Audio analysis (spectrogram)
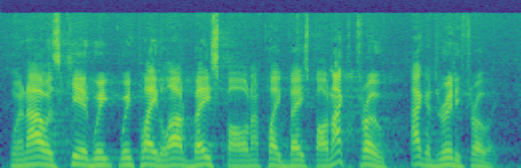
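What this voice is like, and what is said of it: Mississippi Southern accent. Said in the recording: “Mississippi accent ... that is a hillbilly from Mississippi”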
